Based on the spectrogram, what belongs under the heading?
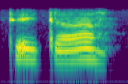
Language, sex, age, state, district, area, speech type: Nepali, female, 45-60, West Bengal, Darjeeling, rural, conversation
